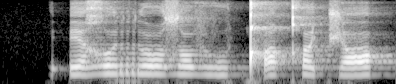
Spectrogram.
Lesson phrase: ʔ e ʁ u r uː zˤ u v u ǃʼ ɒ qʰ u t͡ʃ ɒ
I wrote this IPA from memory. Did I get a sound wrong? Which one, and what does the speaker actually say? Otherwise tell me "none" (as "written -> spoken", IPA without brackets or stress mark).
none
